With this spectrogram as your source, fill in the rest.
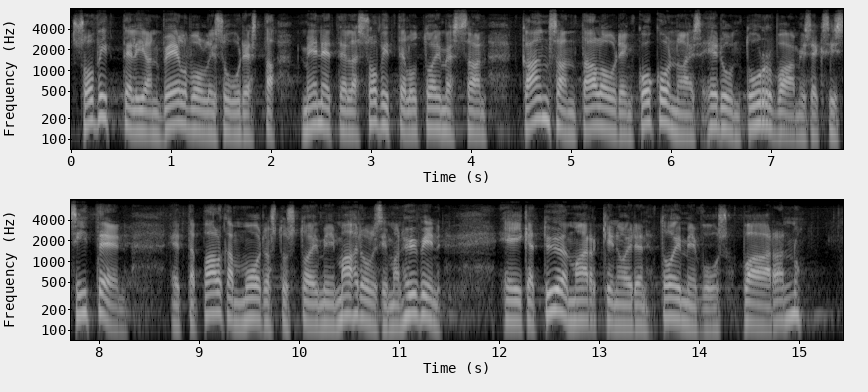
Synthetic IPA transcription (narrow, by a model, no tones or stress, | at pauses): soʋit̪ːe̞liɑnʋelʋo̞lːisuːdest̪ɑmenet̪e̞lːæssoʋit̪ːelut̪o̞jmesːɑːnkɑnsɑnt̪ɑlo̞ude̞ŋkokonɑise̞dunt̪urʋɑːmise̞ksisit̪en | et̪ːæpɑlkɑmːuodost̪ust̪o̞imiːmɑhdolːisimːɑnhyʋineijkæt̪yømɑrkːino̞jde̞nt̪o̞jmiʋuːsʋɑːrɑnːu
